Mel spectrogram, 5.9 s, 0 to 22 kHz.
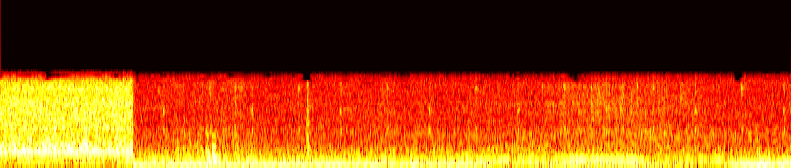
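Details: Chevrolet Niva 1.7i after engine overhaul (42x34 valves, cam 14), first kilometres of break-in, before chip tuning, idling after start; after a brief tone a low, even idle hum with no misses, knocks or ticking: normal idle.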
